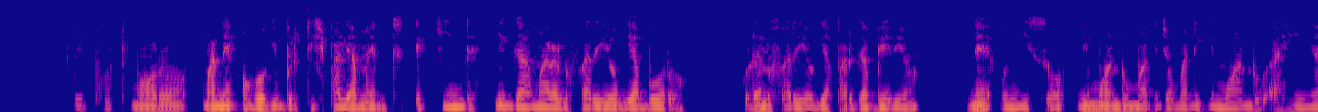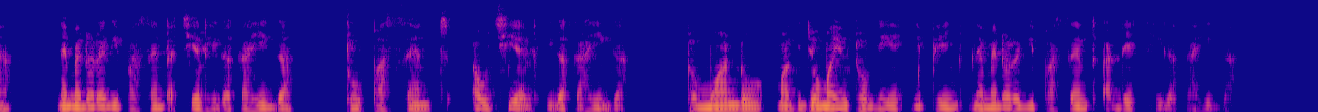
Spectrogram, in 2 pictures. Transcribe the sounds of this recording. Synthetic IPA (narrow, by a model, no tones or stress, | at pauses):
ɾipʰɔtmɔɾɔmanɛʔɔɡɔɡibɾitiʃpaliamɛntɛkʰindhiɡamaɾalufaɾiɔɡiabɔɾɔ | kɔdalufaɾiɔɡiapa̰ɾɡabiɾiɔ | nɛʔɔɲisɔnimwandumaɡd͡ʒɔmaniɡimwanduʔa̰hiɲa | nɛmɛdɔɾɛɡipasɛntat͡ʃiɛlhiɡakaɦiɡa | tupasɛnt | a̰ut͡ʃiɛ̰lhiɡakaɦiɡa | tɔmwandumaɡd͡ʒɔmajutɔɡɪnipiɲnɛmɛdɔɾɛɡipasɛnta̰dɛkhiɡakahiɡa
